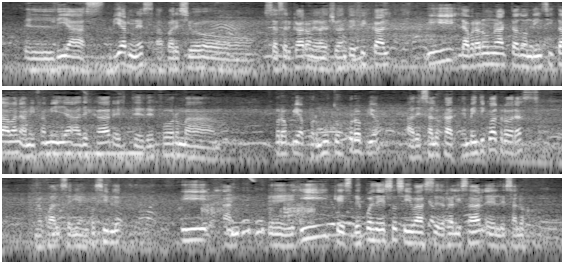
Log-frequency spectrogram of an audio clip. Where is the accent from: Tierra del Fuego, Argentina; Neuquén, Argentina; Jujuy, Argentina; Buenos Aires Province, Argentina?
Jujuy, Argentina; soy de la comunidad Turcapacha, mi familia se estableció ahí en lo que se denominaba el margen del río Los Alisos.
